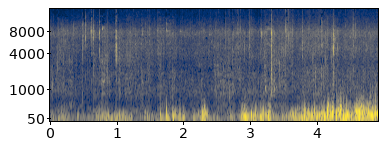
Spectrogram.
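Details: Tempête, a draft mare hauling logs in Brittany, working alone and guided by voice: heavy, irregular low thuds of hooves and dragging rumbles, building louder toward the end, with light rustling above.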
